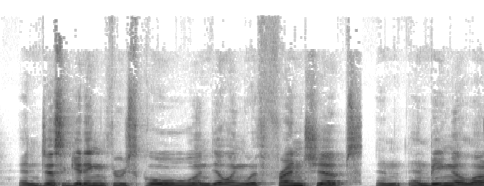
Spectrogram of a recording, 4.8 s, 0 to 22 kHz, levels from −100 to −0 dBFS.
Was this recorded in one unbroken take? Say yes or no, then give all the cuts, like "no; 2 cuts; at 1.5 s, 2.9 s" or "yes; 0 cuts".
no; 1 cut; at 3.6 s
